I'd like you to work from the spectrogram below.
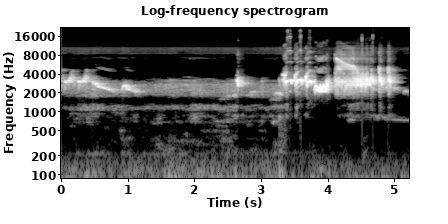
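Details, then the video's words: Lure song of an Orange-headed thrush, meant to make a quiet bird respond: soft descending whistles first, a brief pause, then a loud burst of rapid, scratchy warbling mixed with clear whistles. "PANCINGAN ANIS MERAH agar NYAUT jadi BUNYI GACOR ikut NGEPLONG"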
